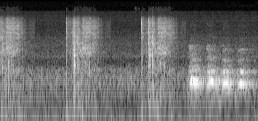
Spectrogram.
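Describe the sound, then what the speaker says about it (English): Neighbors' dogs barking at night in the video game Spirit Hunter: NG: a few faint, distant barks in separate bursts, then a quieter patch of softer yips or whines. "Neighbors' dogs are barking."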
